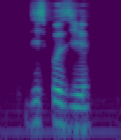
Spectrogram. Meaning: inflection of disposer: 1. second-person plural imperfect indicative 2. second-person plural present subjunctive
- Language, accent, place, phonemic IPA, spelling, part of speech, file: French, France, Lyon, /dis.po.zje/, disposiez, verb, LL-Q150 (fra)-disposiez.wav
